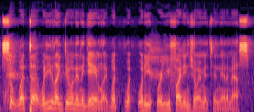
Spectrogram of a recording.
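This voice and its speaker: A man hosting a casual interview, effusive and quick to giggle, with many ums. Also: mid-range voice, very animated. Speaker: podcast host.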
